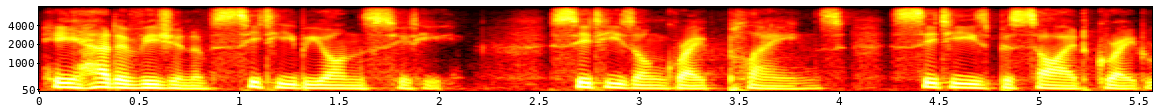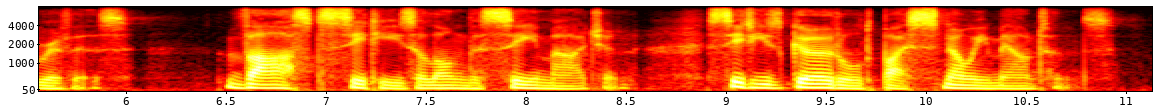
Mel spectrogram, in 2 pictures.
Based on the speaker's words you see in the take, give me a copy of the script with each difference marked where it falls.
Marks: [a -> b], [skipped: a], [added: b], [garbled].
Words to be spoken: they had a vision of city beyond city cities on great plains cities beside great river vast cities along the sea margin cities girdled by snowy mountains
[they -> he] had a vision of city beyond city cities on great plains cities beside great [river -> rivers] vast cities along the sea margin cities girdled by snowy mountains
